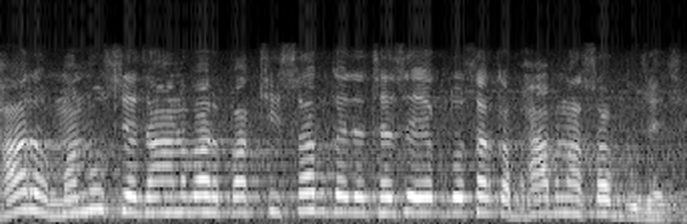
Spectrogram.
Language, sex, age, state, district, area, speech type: Maithili, male, 30-45, Bihar, Supaul, urban, spontaneous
